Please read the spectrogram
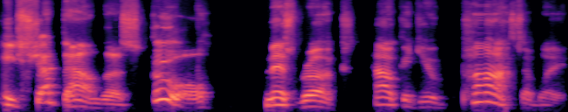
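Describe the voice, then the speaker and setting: A man's voice: medium pitch, huge pitch swings, takes it slowly, a bit bright, breathy edge, full character voice. Man acting a blustering, pompous school principal. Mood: blustering, outraged. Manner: pompous, indignant, theatrical. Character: blustering, exasperated, pompous middle-aged male school principal. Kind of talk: old-time radio comedy acting. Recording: remote video-call recording.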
